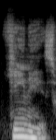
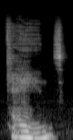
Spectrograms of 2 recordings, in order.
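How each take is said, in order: First: The name rhymes with keen. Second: The name rhymes with cane. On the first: The speaker calls it wrong. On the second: The speaker calls it right.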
